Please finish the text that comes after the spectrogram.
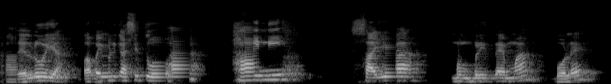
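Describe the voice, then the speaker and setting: High-pitched man preaching, echoey and distant. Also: unhurried, crowd noise. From Indonesia. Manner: exhortative, repeats phrases and calls for amens. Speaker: guest preacher, pastor. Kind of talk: charismatic church sermon. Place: church service room, before a congregation. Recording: echoey room, distant microphone.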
